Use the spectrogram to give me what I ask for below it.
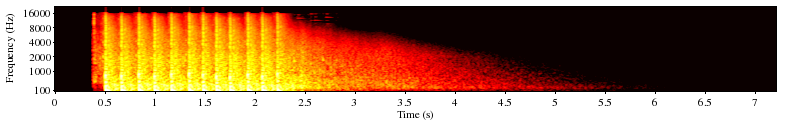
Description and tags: Made in ableton live. Version 3 Light machine gun sound with environment reverb. Processed.
arms, army, attack, bullet, explosive, fire, firing, gun, light, m16, machine, military, projectile, rifle, shoot, shooting, shot, soldier, war, warfare, weapon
